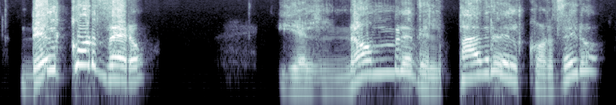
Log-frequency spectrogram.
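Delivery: emphatic. Acted. Preacher exalts the Lamb.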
